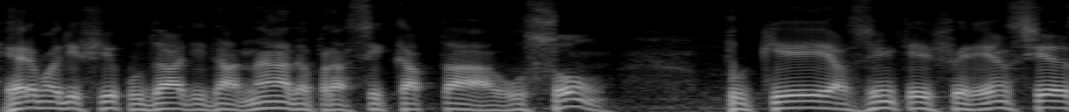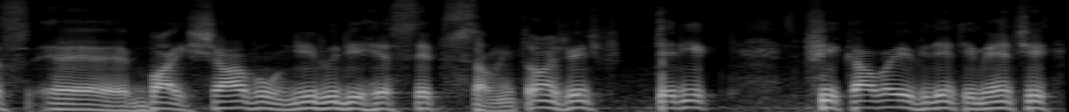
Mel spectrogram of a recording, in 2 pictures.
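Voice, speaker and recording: A man's voice: lowish voice, moderate pace, warm tone. A Brazilian man, a radio sports reporter, casually recalling his work in an interview.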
